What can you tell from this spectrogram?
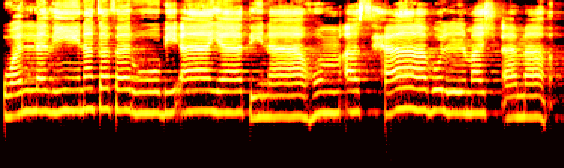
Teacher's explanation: میم ساکن کے بعد حمزہ ہے، یہاں پر اظہار شفوی کا قاعدہ ہوگا، میم کو ظاہر کر کے پڑھیں گے، میم پر غنہ نہیں کریں گے۔ صاد حروف مستعلیہ میں سے ہے، صاد کو پر پڑھیں گے، کھڑی زبر ہے، 1 الف کے برابر کھینچ کے پڑھیں گے۔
